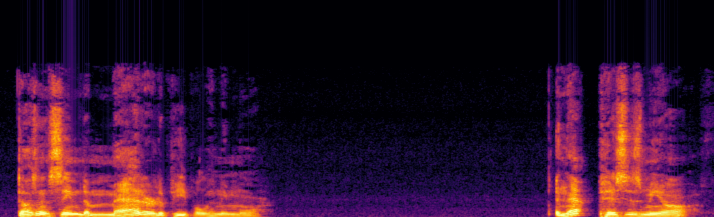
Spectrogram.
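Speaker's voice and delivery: speaking quietly and calmly, hushed voice. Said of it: "I'm gonna try to say this quietly and calmly now".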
